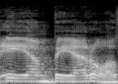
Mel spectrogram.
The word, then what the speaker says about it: Edinburgh: Vi åker ju ibland till eh, Comedy Festival i Edinburgh. – Mm. – Eller EMBRA som man ska uttala. det. Embra. Embra! Welcome to Embra!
